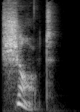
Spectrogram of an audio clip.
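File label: "shot", British English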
